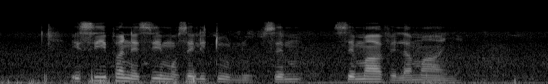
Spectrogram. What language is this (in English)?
Swati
